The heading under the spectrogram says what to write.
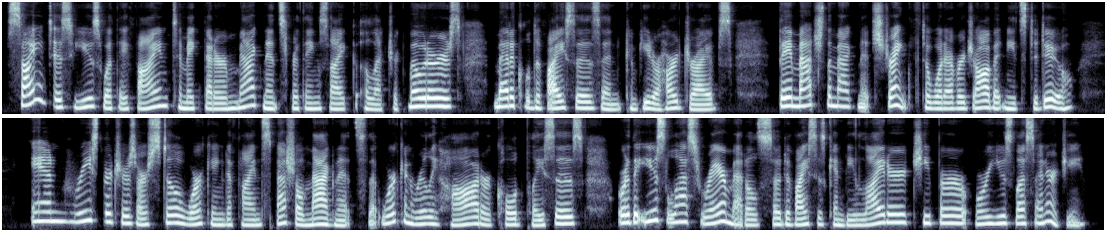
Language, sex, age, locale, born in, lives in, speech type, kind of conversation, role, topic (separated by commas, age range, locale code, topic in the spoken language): English, female, 30-34, en-US, United States, United States, read, expert-assistant, expert, What makes magnets attract or repel each other?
